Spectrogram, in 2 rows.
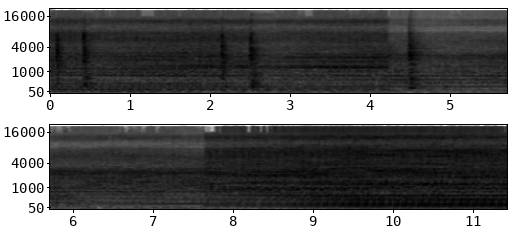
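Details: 2007 Toyota RAV4 AWD automatic idling with a steady whine underneath, automatic transmission pump whine noted in a warranty claim inspection.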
